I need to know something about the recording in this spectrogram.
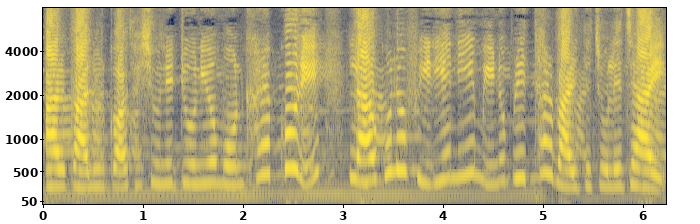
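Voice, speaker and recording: A woman narrates a children's cartoon story from a script. Her voice is high, and music runs behind her. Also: expressive, fairly quick, pushed and bright.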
